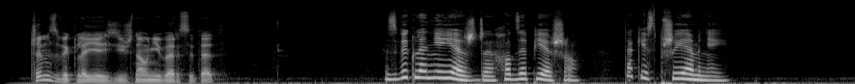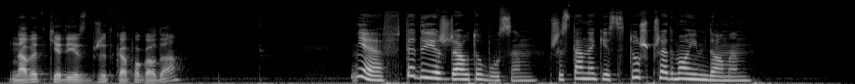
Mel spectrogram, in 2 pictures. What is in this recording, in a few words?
conversation; lektorek; firstyear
